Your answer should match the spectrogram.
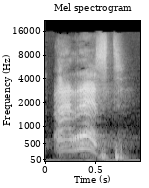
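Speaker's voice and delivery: loud, emphatic mock command; hammed-up shouted decree; mock military order. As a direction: call it out like a dictator's order. Acted military ruler giving orders.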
